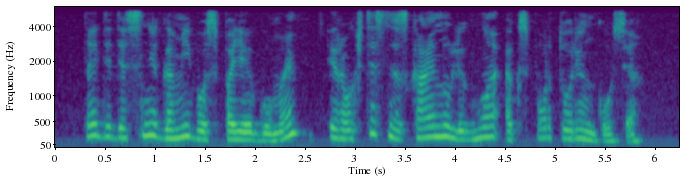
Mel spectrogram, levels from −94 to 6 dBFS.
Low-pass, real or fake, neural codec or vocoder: 5.4 kHz; real; none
